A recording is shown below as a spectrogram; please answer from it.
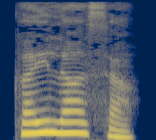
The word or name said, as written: ಕೈಲಾಸ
